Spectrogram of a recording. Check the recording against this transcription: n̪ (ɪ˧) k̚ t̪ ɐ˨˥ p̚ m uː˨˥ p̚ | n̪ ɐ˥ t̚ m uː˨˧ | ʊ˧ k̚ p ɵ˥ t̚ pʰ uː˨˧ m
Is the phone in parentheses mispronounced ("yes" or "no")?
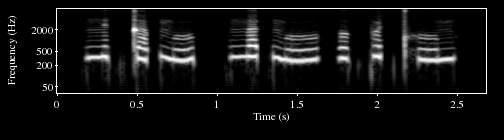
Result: no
